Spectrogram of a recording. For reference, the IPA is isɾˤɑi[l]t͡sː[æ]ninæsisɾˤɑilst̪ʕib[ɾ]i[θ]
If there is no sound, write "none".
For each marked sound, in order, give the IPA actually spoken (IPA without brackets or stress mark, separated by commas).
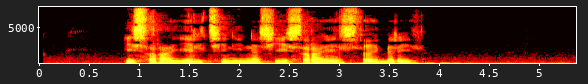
l, i, ɾ, θ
